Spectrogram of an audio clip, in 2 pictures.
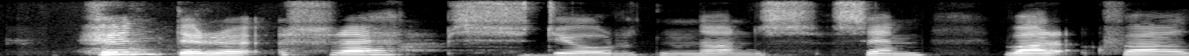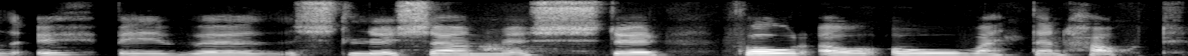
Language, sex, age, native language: Icelandic, female, 12, Icelandic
